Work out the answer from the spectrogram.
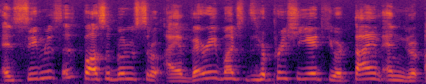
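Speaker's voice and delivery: high put-on foreign voice; mock scripted agent. Friend joins mocking the agent's script, high put-on voice. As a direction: parrot the overly polite script. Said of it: "they always have these scripted shit like".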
